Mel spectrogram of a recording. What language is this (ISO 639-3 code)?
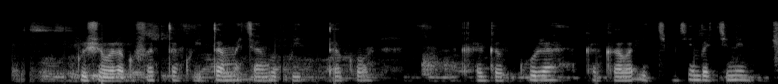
kin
